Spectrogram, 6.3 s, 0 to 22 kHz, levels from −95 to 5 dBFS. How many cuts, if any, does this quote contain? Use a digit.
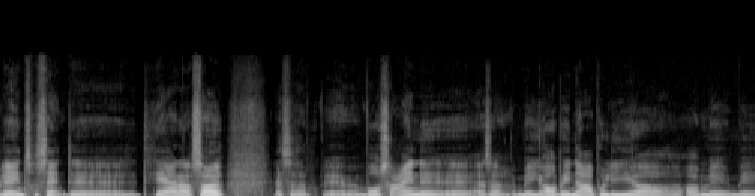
1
